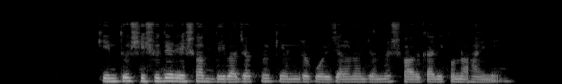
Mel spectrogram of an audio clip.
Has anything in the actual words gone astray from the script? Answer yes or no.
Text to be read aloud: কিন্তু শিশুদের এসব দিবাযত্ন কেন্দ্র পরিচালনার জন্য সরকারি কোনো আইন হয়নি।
yes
